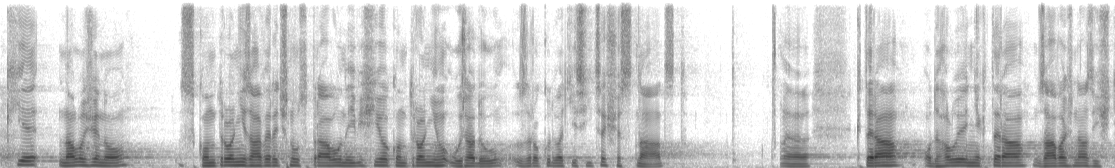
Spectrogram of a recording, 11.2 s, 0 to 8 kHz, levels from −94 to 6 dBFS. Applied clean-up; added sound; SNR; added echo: none; none; none; none.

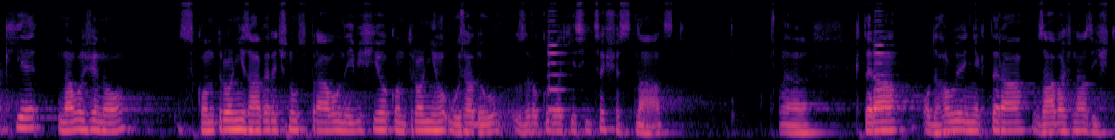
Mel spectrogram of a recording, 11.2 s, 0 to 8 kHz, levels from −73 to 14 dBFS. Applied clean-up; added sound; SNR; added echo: none; Bowed string instrument; 12 dB; reverberation time 0.4 s.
